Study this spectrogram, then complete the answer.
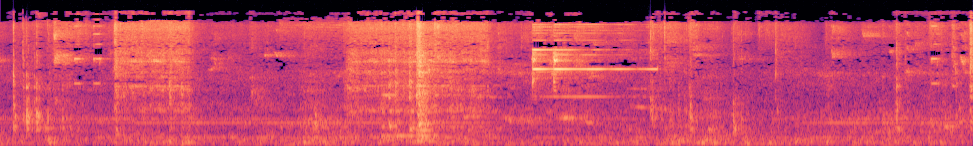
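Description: A plastic bottle clatters into a machine's opening.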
